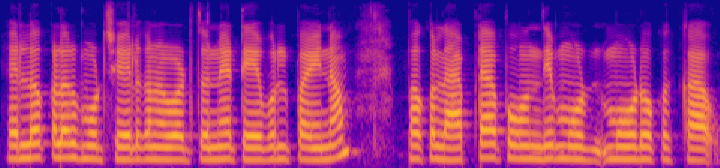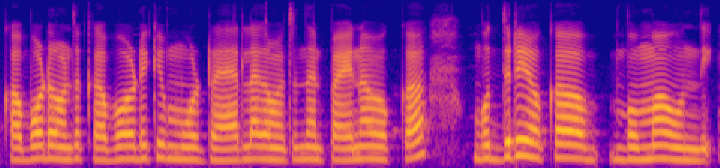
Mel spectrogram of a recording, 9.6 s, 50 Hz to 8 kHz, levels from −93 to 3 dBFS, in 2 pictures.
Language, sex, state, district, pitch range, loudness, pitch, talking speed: Telugu, female, Andhra Pradesh, Guntur, 210-230 Hz, -16 LUFS, 220 Hz, 160 wpm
